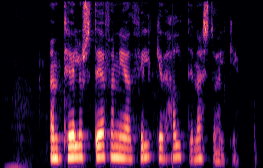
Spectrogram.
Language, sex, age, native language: Icelandic, female, 30-39, Icelandic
